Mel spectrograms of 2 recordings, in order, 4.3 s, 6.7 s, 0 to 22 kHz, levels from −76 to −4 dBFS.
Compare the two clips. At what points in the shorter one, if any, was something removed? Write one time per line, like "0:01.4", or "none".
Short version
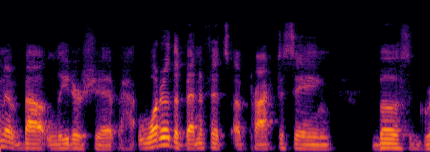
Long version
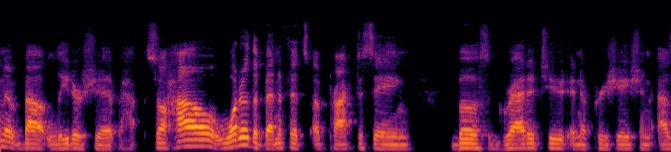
0:01.4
